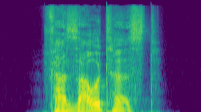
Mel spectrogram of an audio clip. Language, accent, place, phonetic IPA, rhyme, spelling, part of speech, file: German, Germany, Berlin, [fɛɐ̯ˈzaʊ̯təst], -aʊ̯təst, versautest, verb, De-versautest.ogg
- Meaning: inflection of versauen: 1. second-person singular preterite 2. second-person singular subjunctive II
